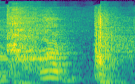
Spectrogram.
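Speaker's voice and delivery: breathy, voiceless groan of disgust; exasperated sigh. Retold or imitated. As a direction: sigh at your idiot husband. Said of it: "And she's like".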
